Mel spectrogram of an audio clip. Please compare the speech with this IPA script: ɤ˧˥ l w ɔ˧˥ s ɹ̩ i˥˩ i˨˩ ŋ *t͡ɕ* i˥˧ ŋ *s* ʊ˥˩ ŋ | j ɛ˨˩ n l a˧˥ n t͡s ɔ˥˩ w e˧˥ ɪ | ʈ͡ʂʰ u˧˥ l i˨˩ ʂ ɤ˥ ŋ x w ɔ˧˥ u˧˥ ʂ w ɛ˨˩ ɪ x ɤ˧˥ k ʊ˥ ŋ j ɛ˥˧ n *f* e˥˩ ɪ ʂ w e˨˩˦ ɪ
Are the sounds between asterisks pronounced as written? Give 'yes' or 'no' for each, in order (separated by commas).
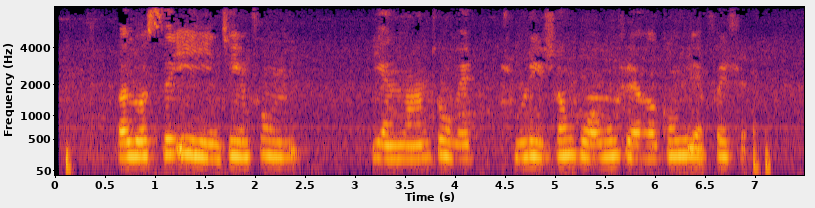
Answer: yes, no, yes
